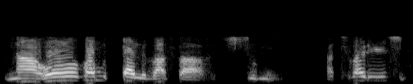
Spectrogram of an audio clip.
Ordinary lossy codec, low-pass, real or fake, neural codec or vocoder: AAC, 32 kbps; 3.6 kHz; fake; vocoder, 44.1 kHz, 128 mel bands, Pupu-Vocoder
